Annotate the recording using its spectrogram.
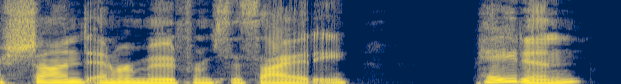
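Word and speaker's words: Paedyn: and removed from society Peyton that's how you say it no you say it with confidence and I love that we're gonna roll with it then Peyton it's it's spelled like P AE d y n Peyton feels good Peyton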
